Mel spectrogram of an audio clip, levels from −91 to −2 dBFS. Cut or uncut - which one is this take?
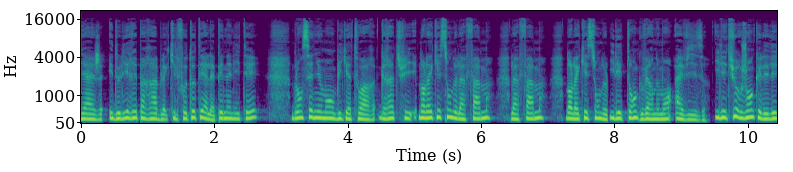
cut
